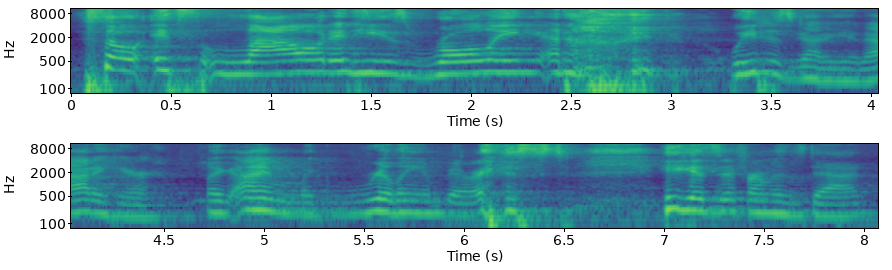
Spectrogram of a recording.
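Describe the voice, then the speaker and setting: A woman in her thirties preaching a storytelling sermon, animated and acting out scenes with shrieks and laughs. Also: mid-range voice, normal speed. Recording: long reverb of a large hall.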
